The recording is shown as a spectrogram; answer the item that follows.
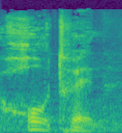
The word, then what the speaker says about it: Gautrain: on aurait tendance à prononcer Gautrain et le Rautrain.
